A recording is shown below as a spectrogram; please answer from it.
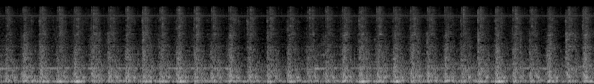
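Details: Portable embroidery machine shipped from Sekayu, South Sumatra with complaints of no embroidering, blank screen, hoop not positioning and dead touchscreen; test stitch after mainboard, LCD and touchscreen work: even needle clatter about three stitches a second over light motor hum, no knocking or grinding; normal stitching.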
